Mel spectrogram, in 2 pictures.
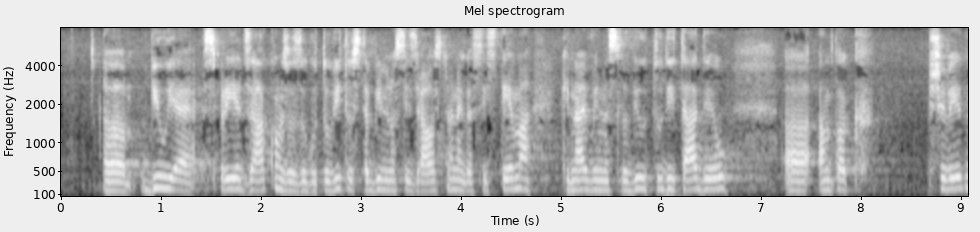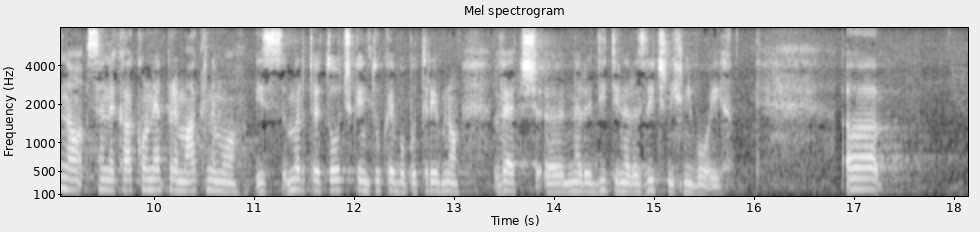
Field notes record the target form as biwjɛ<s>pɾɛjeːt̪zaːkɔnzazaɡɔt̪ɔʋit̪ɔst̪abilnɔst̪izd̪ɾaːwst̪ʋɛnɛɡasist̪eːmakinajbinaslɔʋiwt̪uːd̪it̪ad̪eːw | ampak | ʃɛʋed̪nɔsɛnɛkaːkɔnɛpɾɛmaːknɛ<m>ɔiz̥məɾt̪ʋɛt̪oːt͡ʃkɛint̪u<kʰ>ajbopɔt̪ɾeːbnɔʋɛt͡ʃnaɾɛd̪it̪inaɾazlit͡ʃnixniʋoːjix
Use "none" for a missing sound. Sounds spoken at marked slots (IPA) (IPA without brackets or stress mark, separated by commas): s, m, k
